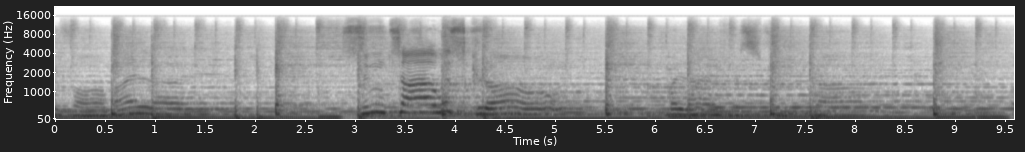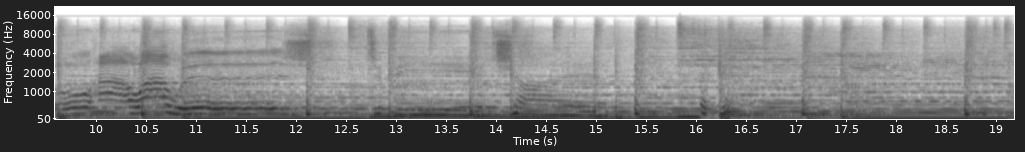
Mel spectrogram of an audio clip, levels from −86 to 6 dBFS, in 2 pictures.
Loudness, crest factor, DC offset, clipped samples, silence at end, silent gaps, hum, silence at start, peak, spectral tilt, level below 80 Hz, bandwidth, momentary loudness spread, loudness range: -17 LUFS; 14 dB; under 0.1%; under 0.1%; 0 s; none; none; 0 s; -2 dBFS; -5.5 dB/octave; -24 dBFS; 16.5 kHz; 6 LU; 3 LU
